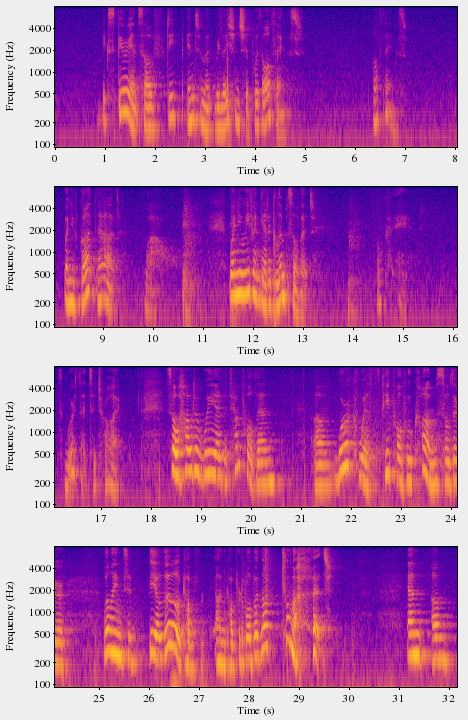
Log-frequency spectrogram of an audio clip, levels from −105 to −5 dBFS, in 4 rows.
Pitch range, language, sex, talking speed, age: 155-255 Hz, English, female, 105 wpm, 60-79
